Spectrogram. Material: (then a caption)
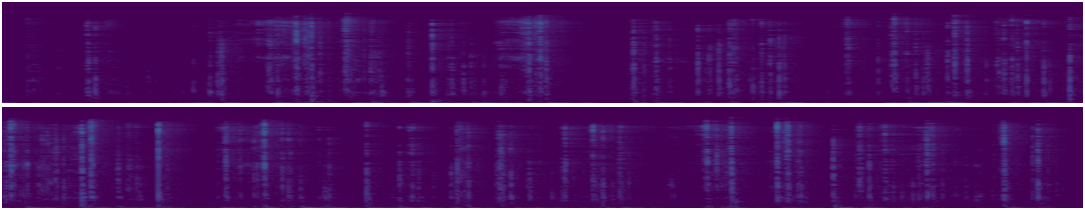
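Cardboard. Long fingernails on both hands tap rapidly across the top of a printed cardboard box lying flat. The result is a dense, continuous patter of crisp, bright clicks, like fast typing, over a steady low hum.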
